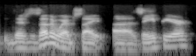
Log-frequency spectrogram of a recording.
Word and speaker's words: Zapier: this other website uh zapier spelled like rapier with a z it's like the same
